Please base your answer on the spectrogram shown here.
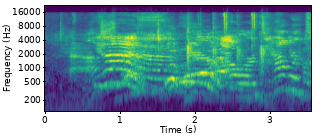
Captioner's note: cheering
